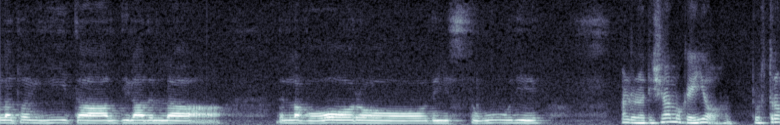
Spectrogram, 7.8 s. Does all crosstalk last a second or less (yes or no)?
yes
